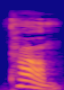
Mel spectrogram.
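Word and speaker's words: thumb: যেমন শব্দের শেষে যদি এমবি থাকে তাহলে সেক্ষেত্রে শেষের যে বিটা থাকবে সেটাকে উচ্চারণ করতে হবে না বা সেটা উচ্চারিত হবে না।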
